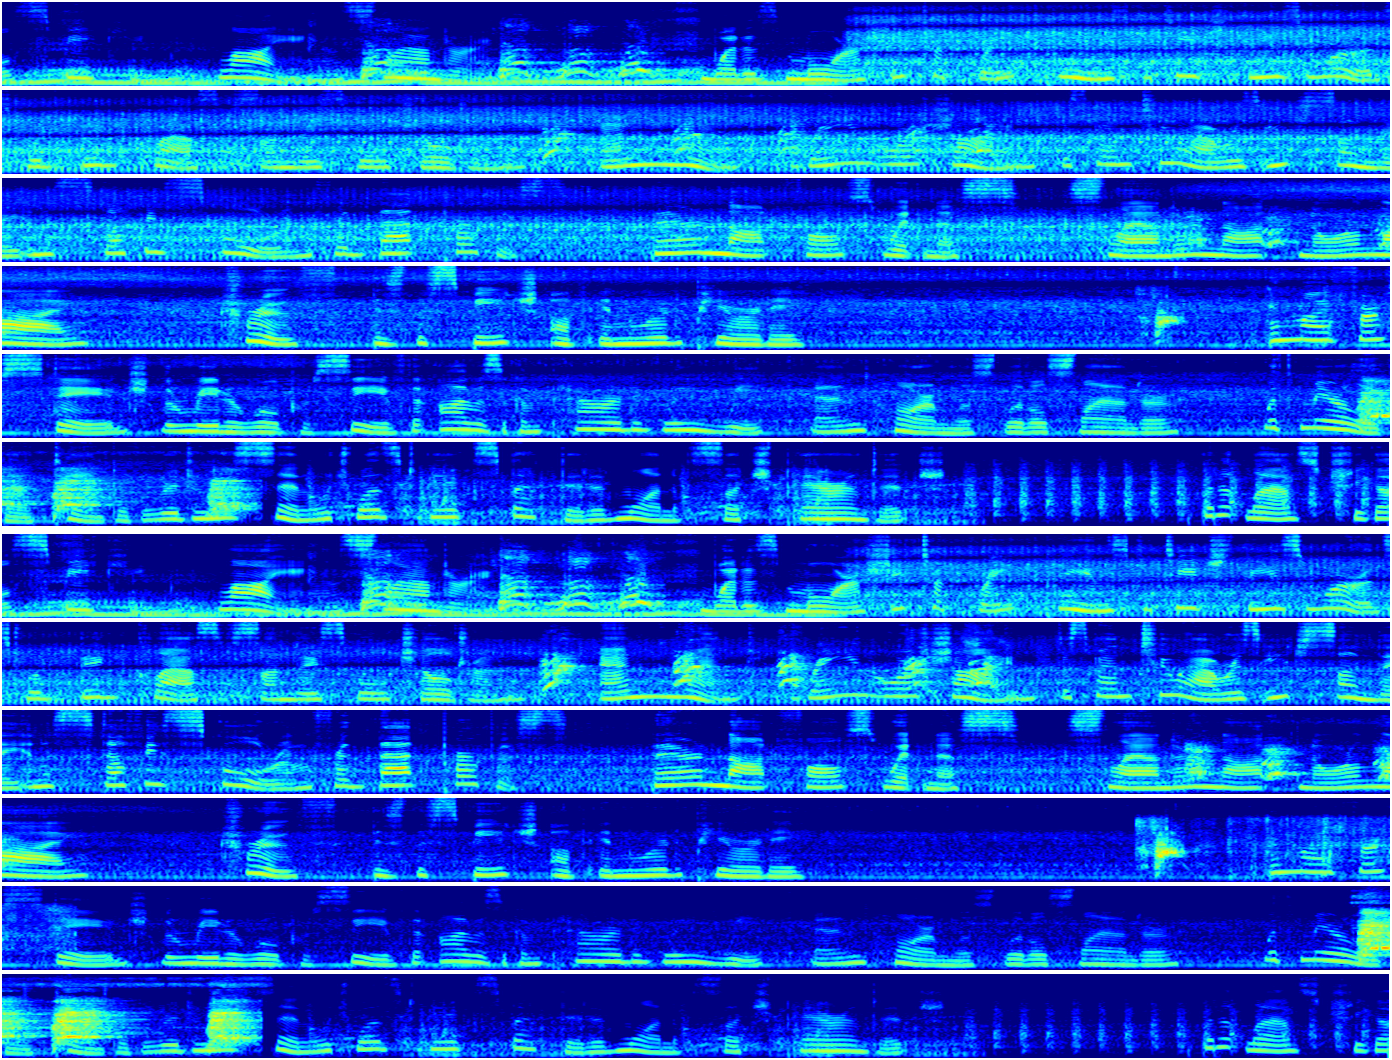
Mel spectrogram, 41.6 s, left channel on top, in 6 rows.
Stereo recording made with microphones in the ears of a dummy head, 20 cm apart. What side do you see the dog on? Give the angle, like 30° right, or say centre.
70° right.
